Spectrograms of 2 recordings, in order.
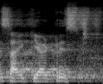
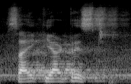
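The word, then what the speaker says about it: psychiatrist: जैसे इसको आप पढ़ेंगे तो इसकी प्रोनाउंसिएशन अक्सर गलत होगी, तो इसको पढ़ेंगे पीडियाट्रिशियन। क्या पढ़ेंगे इसको, पीडियाट्रिशियन। इसको पढ़ेंगे साइकियाट्रिस्ट, साइकियाट्रिस्ट।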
